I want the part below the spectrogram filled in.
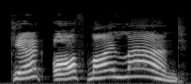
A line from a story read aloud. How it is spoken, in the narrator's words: he shouted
